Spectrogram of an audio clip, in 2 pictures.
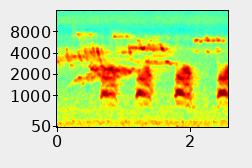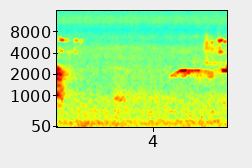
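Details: Spring late-afternoon bird chorus from 5.3.2023: four harsh, rasping notes spaced about half a second apart, with faint high chirps and a thin whistle from other birds behind them.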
